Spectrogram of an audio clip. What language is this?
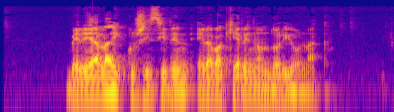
Basque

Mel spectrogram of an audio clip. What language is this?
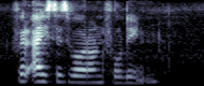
Afrikaans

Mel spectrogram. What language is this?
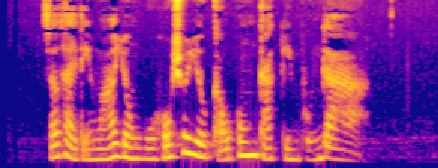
Cantonese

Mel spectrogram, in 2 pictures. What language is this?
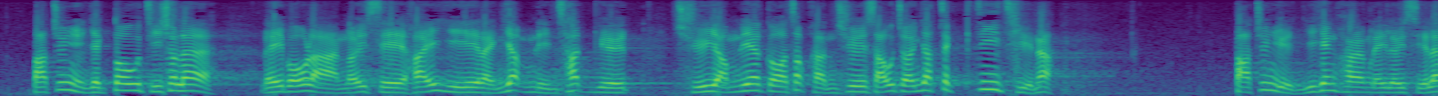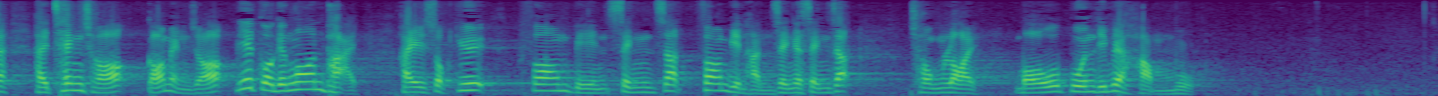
Cantonese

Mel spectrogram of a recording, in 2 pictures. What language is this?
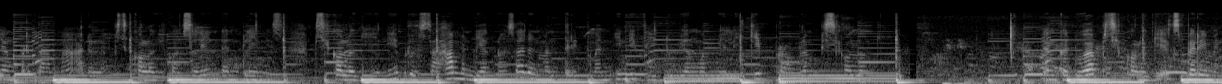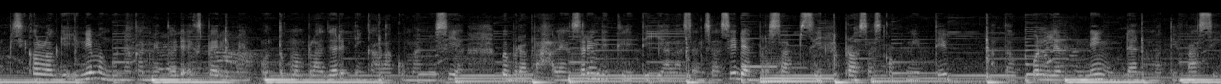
Indonesian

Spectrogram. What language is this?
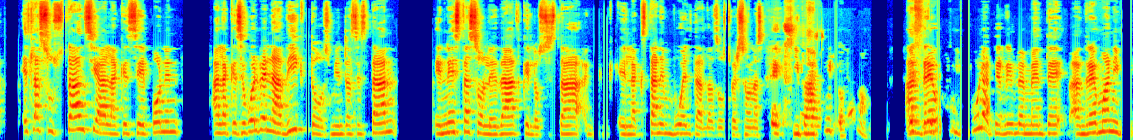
Spanish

